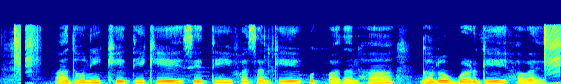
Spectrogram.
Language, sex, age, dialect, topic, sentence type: Chhattisgarhi, female, 18-24, Western/Budati/Khatahi, agriculture, statement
